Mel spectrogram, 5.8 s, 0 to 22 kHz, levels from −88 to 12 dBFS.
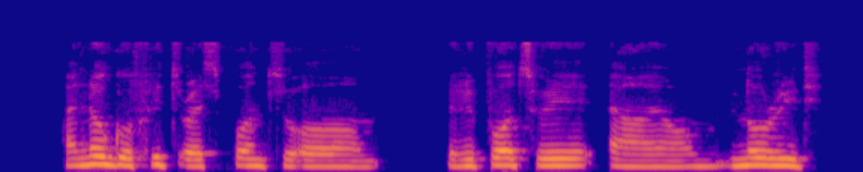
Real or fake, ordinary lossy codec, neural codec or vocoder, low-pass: real; none; none; none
